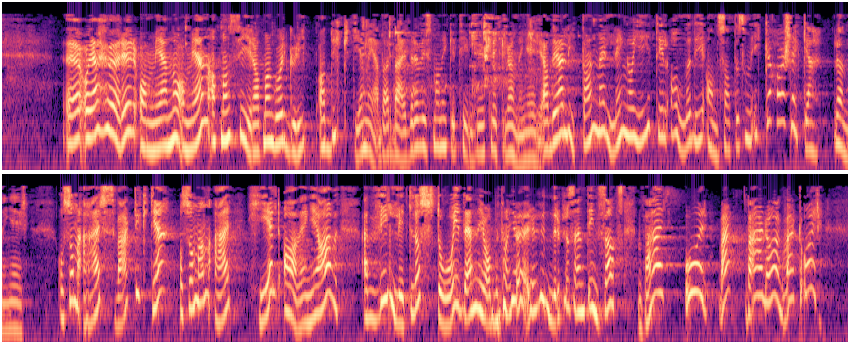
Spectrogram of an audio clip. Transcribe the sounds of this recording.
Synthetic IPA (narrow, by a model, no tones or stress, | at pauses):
ɔjæɪɦøːɾəɾɔmɪjɛnːɔɔmɪjɛnːɑt̪mɑnsiːəɾɑt̪mɑnɡoːɾɡlɪpːɑ̰ʋd̪ʏkt̪ɪəmḛːd̪ɑɾbæɪd̪əɾəʋɪsmɑnɪkːət̪ʰɪlbyːʂɭiːkəlœnːɪŋəɾjɑ̰ːd̪ɛæɭɪt̪ːɑɛnmɛlːɪŋɔjiːt̪ʰɪlɑlːəd̪ɪʔɑnsɑt̪ːəsɔmʔɪkːəhɑʂɭiːkə | lœnːɪŋəɾ | ʔɔsɔmæɾsʋæːʈ̚d̪ʏkt̪ɪəɔsɔmːɑnæɾheːlt̪ɑːʋhɛŋːɪɑʋʔæɾʋɪlːɪt̪ʰɪlɔst̪oːɪd̪ɛnjɔbːənɔjøːɾəhʉnd̪ɾəpʰɾʊsɛnt̪ɪnsɑt̪sʋæːɾ | oːɾʋæʈʋæːɖɑːɡʋæʈːoːɾ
